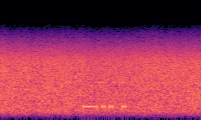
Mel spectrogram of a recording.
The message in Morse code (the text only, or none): DE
